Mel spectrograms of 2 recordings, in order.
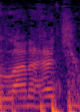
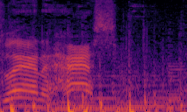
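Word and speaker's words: Lannahechee: The other day, I rode down to the Lanahatchee River. I caught some beautiful steelhead trout. You mean the Lanahassee River? No. The Lanahatchee. It runs right near here. Yeah, but it's pronounced Lanahassee.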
